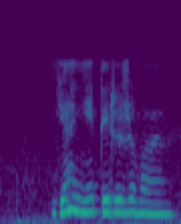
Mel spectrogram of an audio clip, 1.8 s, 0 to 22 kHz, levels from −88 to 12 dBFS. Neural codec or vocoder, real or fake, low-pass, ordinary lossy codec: codec, 16 kHz, 2 kbps, X-Codec, HuBERT features, trained on balanced general audio; fake; 7.2 kHz; AAC, 48 kbps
